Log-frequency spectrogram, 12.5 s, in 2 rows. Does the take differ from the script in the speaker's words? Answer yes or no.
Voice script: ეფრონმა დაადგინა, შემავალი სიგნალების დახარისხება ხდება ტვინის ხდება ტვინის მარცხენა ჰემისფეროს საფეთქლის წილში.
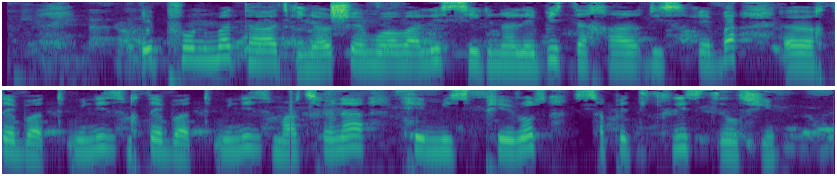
no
